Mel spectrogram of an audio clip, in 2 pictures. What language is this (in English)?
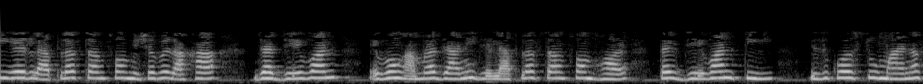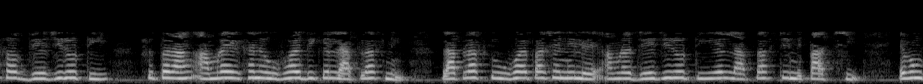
Hindi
